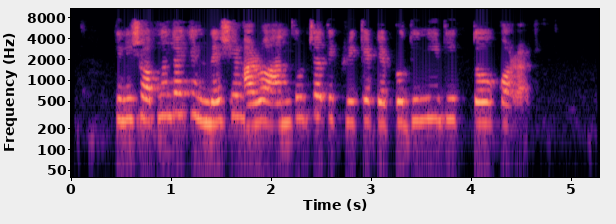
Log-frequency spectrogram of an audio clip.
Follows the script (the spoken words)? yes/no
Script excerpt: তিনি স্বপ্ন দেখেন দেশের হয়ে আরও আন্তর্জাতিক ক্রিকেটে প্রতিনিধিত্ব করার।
no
